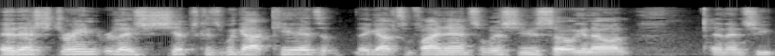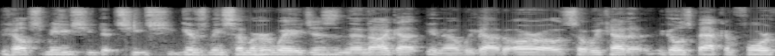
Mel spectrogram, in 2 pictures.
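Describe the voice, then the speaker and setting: A somewhat breathy voice with an American accent at a moderate pace. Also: man. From California. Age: 50s. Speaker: presidential candidate. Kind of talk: interview. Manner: casual, repetitive.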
